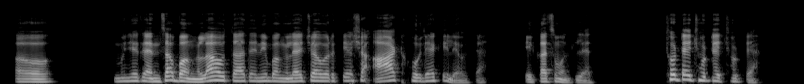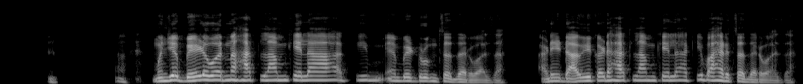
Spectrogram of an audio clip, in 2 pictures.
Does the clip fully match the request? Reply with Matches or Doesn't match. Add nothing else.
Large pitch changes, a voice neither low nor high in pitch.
Matches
